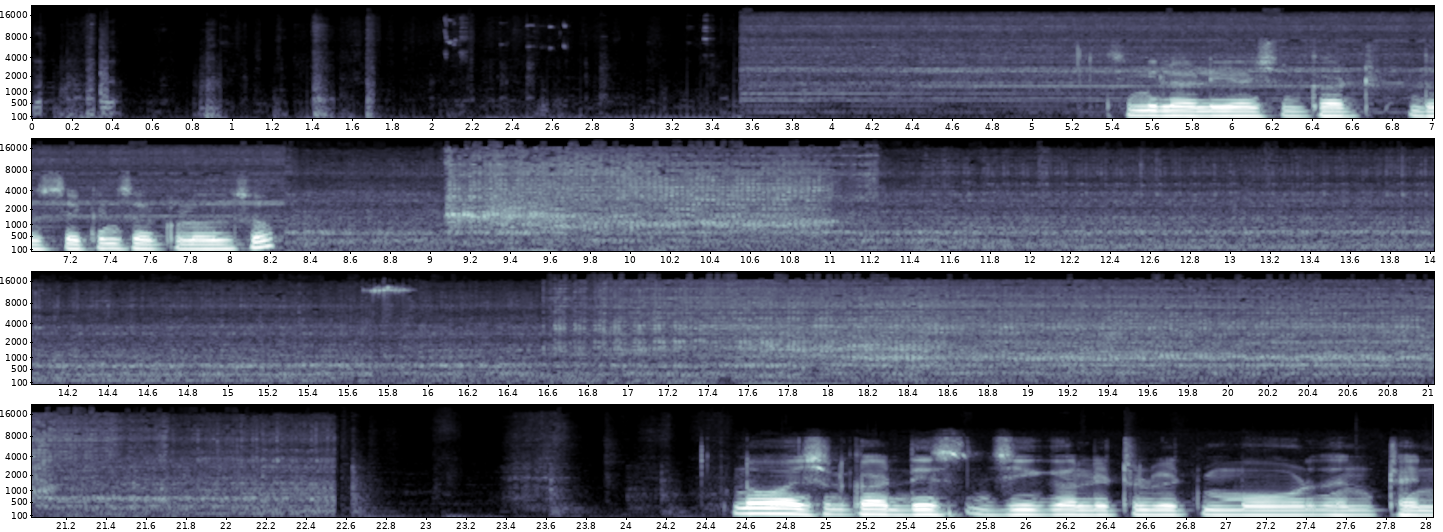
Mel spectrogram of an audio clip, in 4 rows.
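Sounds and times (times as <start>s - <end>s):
hole saw cutting wood: 3.6s - 22.6s.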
